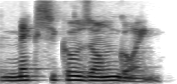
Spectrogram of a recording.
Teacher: ongoing so imagine that as one word Mexico's Ono okay so the Z links very nicely into the vowel the o sound in the next word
